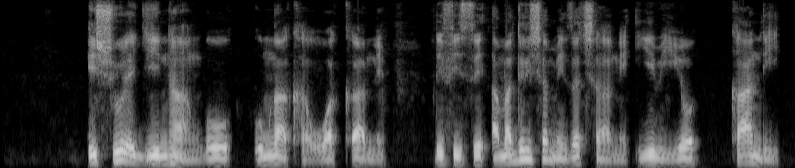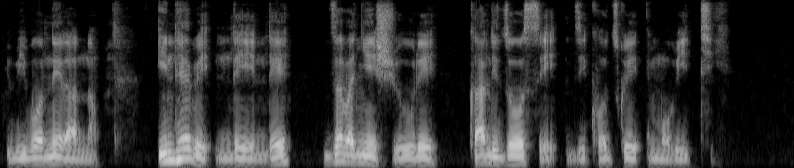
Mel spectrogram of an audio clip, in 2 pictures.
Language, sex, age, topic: Rundi, male, 25-35, education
